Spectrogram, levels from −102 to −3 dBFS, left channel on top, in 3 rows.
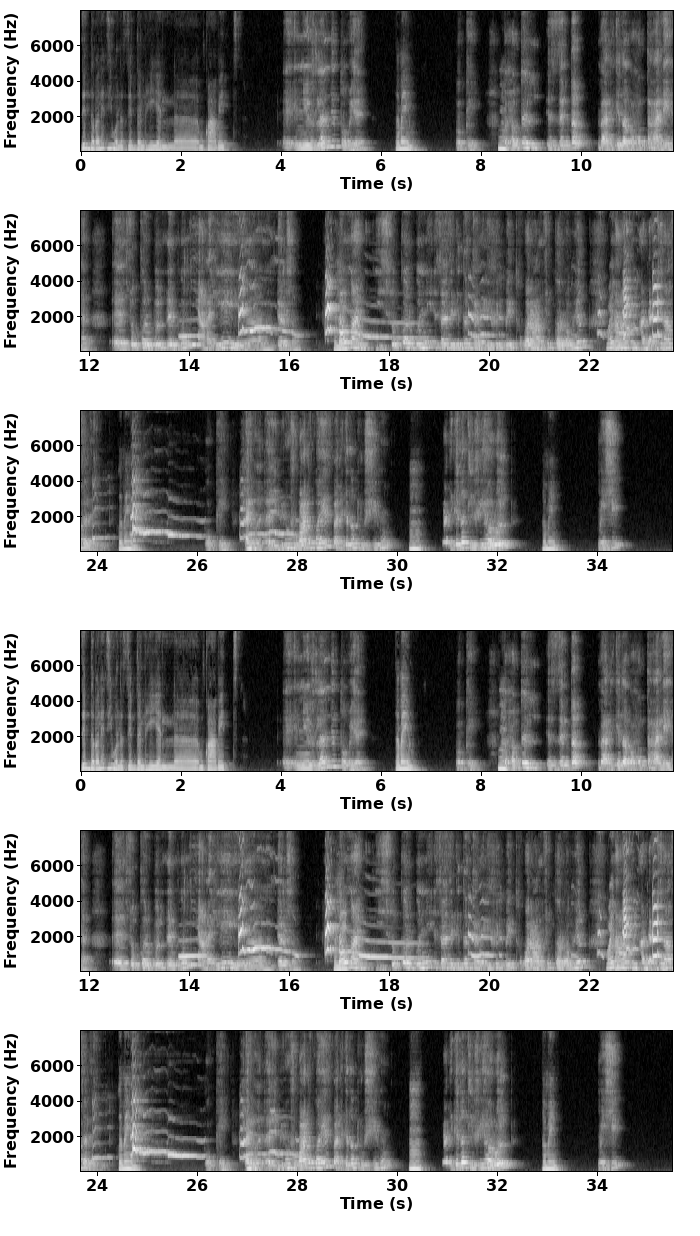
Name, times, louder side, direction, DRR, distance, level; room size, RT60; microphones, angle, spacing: voice 1, 0.0-2.9 6.3-6.7 8.3-8.6 16.9-17.2 22.3-23.2 23.4-23.6 24.4-24.9 27.0-27.2 30.2-30.5 32.9-33.2, right 3 dB, 35° right, 0.3 m, -22 dB
voice 2, 4.0-5.7 7.5-7.9 8.4-10.0 10.3-16.2 16.9-24.1 26.2-26.6 26.9-29.8 30.9-32.2 34.0-34.4, right 1 dB, 5° left, 4.6 m, -25 dB
Dog, 13.8-14.7 15.0-16.2 16.7-18.8 19.6-20.2 21.6-22.3 22.7-23.0 23.3-23.5 23.9-24.3 24.6-26.2 26.8-28.1, right 4 dB, 20° right, 0.9 m, -23 dB
11.0 x 9.1 x 2.9 m
head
